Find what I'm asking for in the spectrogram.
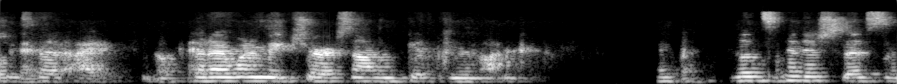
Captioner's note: speaks faintly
